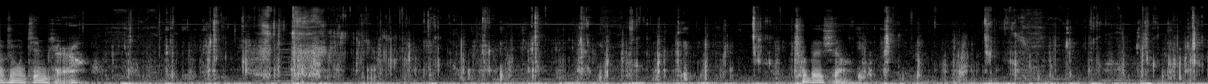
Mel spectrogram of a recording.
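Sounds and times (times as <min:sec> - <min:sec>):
mouth chewing beef: 0:00.8 - 0:12.0.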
